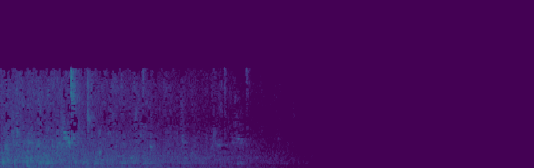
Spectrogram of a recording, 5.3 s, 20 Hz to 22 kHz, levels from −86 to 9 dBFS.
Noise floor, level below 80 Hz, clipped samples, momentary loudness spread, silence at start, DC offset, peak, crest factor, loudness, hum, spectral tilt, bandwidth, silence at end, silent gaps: -84 dBFS; -78 dBFS; under 0.1%; 16 LU; 0 s; under 0.1%; -30 dBFS; 26 dB; -51 LUFS; none; -0.5 dB/octave; 13 kHz; 2.35 s; none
